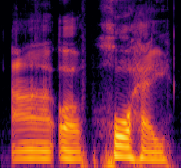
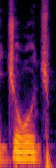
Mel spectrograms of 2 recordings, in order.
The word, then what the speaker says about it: Jorge: And so finally we get to the main event, Colby Covington versus Jorge. I say George, but it's the proper way to say it is Jorge Masvidal.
